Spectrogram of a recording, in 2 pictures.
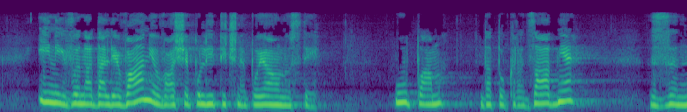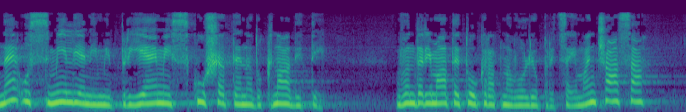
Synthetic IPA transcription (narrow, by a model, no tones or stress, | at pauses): injixʋənad̪aljɛʋaːnjuʋaːʃɛpɔliːt̪it͡ʃnɛpɔjaːwnɔst̪i | uːpamd̪at̪oːkɾat̪zaːd̪nʲjɛ | znɛʔusmiljɛnimipɾijeːmiskuːʃat̪ɛnad̪ɔknaːd̪it̪i | ʋənd̪aɾimaːt̪ɛt̪oːkɾat̪naʋoːljɔpɾɛt̪sɛjmant͡ʃaːsa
